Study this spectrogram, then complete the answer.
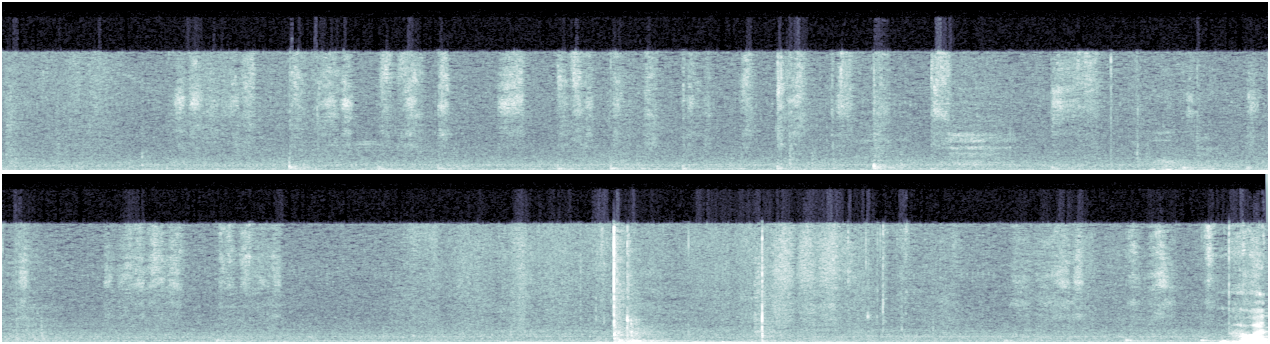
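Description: Chalk or marker scratching on a classroom board during a Sanskrit lesson, with steady soft strokes and taps over room noise and a teacher's voice speaking intermittently.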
